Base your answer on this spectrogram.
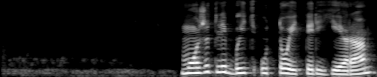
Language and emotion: Russian, neutral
